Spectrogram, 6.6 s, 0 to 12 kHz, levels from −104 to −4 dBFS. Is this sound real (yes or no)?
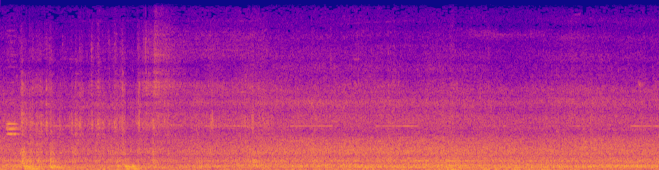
yes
